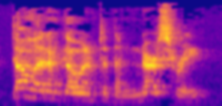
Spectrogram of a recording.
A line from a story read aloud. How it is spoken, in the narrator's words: she shouted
